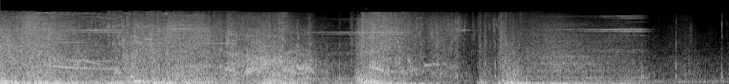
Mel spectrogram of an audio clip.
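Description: Blades slash and strike flesh in a fight.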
